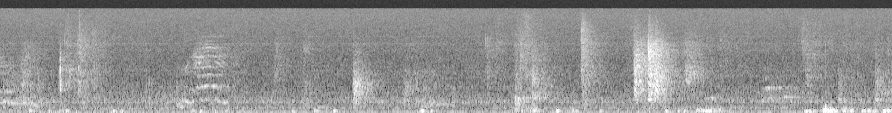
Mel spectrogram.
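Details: Mother cat Ophelia playing and talking with her kittens Pixel, Garfield, Bianca and Caramel indoors; several short, high, wavering meows scattered through the recording, spaced a second or two apart, over soft thumps and rustling from play.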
